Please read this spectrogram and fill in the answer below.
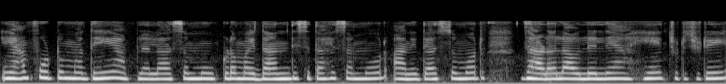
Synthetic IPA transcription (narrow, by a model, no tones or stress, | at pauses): jafoʈoməd̪ʱːjeapljalaəsəmukɽəməjd̪and̪isət̪aɦesəmoɾaɽ̃it̪jasəmoɾ | d͡zʱaɭəlaʋleleaɦet͡ɕʰuʈet͡ɕʰuʈe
